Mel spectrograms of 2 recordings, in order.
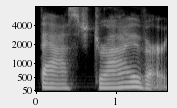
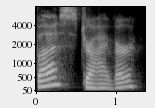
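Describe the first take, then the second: First: Fast driver, driver stressed and falling; very slow, weight on driver. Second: Slow, punch bus; stress on bus. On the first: Teacher repeating the adjective phrase, stress on driver. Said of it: "shift that stress to driver". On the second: Teacher repeating the compound, stress on bus. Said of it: "stress on the first word". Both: Shown as a demonstration.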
